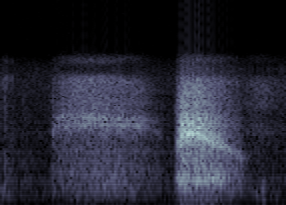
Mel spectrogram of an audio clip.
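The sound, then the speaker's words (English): A person takes a deep breath: two long, airy rushes of breath, the second louder and rougher with a slight wheeze, then quiet, with no talking. “Okay. Let's take a breath.”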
